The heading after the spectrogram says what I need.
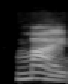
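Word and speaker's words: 卖: means to buy and mai in the fourth tone means to sell the characters are different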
